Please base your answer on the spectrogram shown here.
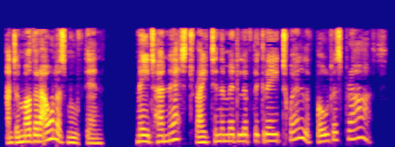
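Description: A man voicing a whimsical, childlike young girl in an audiobook, speaking softly and daintily with earnest, precise phrasing. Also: on the high side, expressive, normal speed, slightly rough, dry recording, voice pushed up. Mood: chatty. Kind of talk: audiobook character voice.

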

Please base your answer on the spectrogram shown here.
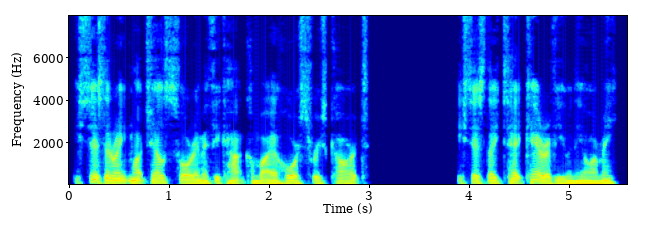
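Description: A man doing an eager teenage apprentice lad, raised well above the reader's own low register and pushed louder. He sounds earnest and pleading, quick to bristle, with a dry, close sound. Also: level tone, no room sound, lightly acted. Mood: excited. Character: teenage male smith's apprentice, eager, defensive.

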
